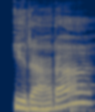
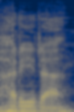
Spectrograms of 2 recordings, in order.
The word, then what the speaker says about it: Harira: I think I saw a video where you're talking about Irara. Am I saying it right? Irara. Oh, Harira. Okay. Harira.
